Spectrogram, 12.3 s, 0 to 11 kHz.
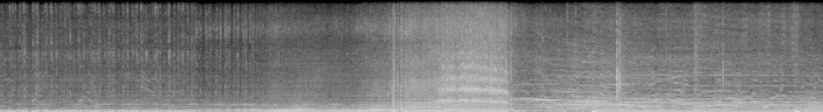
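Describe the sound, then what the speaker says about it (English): A 2,600 hp street race car doing a burnout at a gender reveal, tires squealing loudly against a roaring, revving engine that rises and shifts pitch, with crowd noise throughout. "Well, the burnout is going to be low."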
